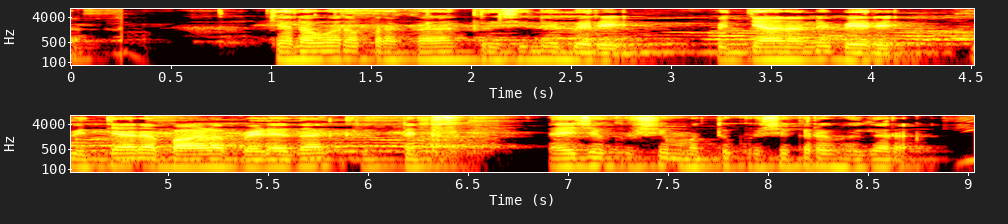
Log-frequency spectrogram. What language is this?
Kannada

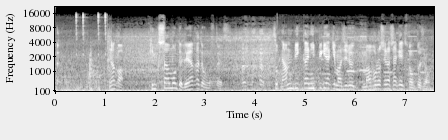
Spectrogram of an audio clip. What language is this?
Japanese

